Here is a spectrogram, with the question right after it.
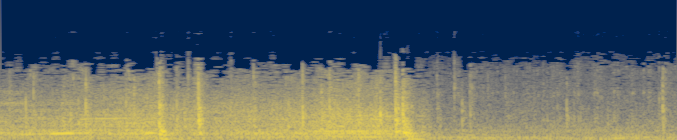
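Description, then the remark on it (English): A watchmaker's shop door is opened and then swung shut, with a few sharp clunks and rattles over a steady hum. Afterward the surroundings turn noticeably quieter. “let's go in and see if Robert's the usual sort of man. Sure, the door's this way.”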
